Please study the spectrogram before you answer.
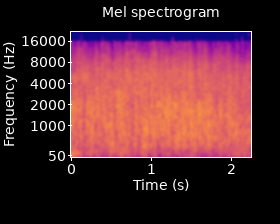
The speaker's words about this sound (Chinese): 要拍拍手啊！我叫你们拍手，你不要拍手，拍手是给你福报，无量庄严福德。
